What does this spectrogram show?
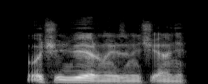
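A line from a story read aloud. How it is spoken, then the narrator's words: Dry. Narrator (Russian): сухо сказал мистер Делливан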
